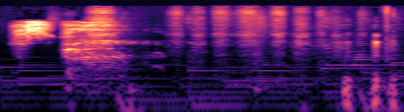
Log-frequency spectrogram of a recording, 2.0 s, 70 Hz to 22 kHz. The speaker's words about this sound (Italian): Ti posso dire che è alta un centimetro e mezzo ogni volume. Sì, per cui tenuto conto da... Sì, sarà, diciamo un 150 pagine... Per darti un'idea, i due volumi che cadono fanno questo rumore.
